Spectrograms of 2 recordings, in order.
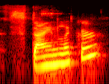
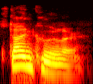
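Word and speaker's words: Steinkuehler: Candace, and I can't ever pronounce her last name right. Steinlicker? Steinkuhler.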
